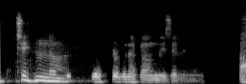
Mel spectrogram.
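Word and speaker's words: चिह्नम्: तो इसको चिह्नम बोलना चाहिए, चिह्नम, अरे हाँ में आ थोड़ी है।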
